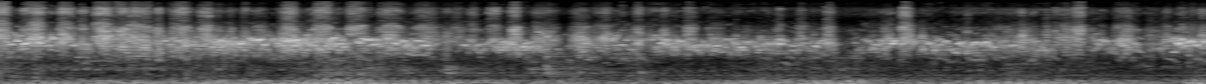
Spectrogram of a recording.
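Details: Budgerigars, Australian budgies kept as a colony in an aviary: a dense, unbroken wash of high chirps, tweets and warbling chatter from many birds overlapping, with brief sharper peaks throughout and no other clear sounds.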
